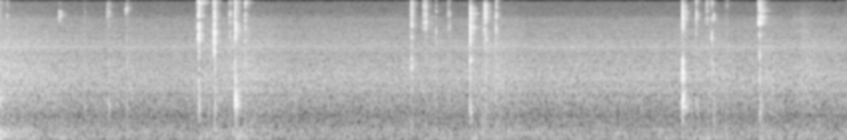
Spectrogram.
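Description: Faint, sparse keystrokes on a computer keyboard while code is being typed: a quick run of three presses about one and a half seconds in, then single presses spaced seconds apart.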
